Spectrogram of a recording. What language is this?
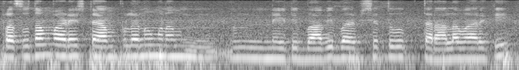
Telugu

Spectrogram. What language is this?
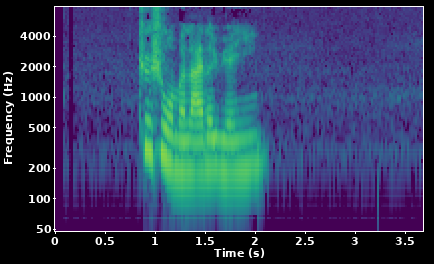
Chinese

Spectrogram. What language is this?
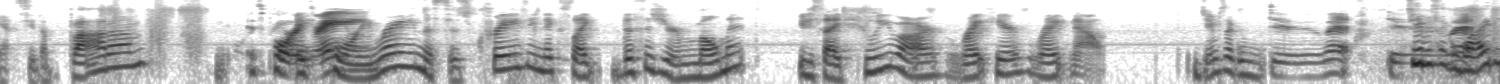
English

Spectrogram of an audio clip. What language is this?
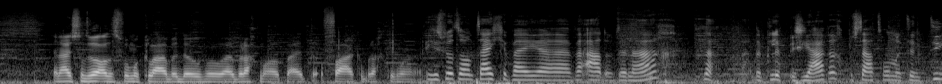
Dutch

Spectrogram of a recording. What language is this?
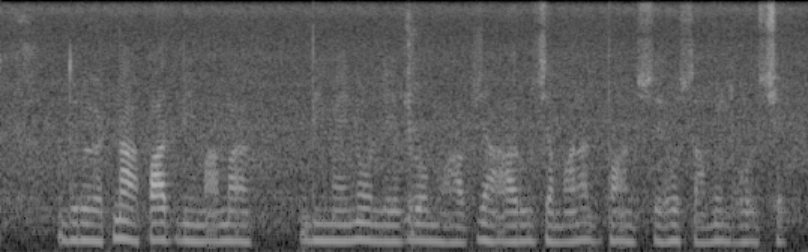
Maithili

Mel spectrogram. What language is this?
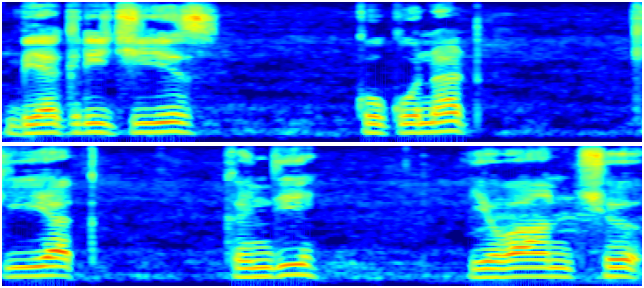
Kashmiri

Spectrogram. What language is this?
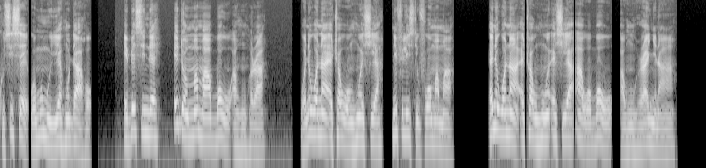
Akan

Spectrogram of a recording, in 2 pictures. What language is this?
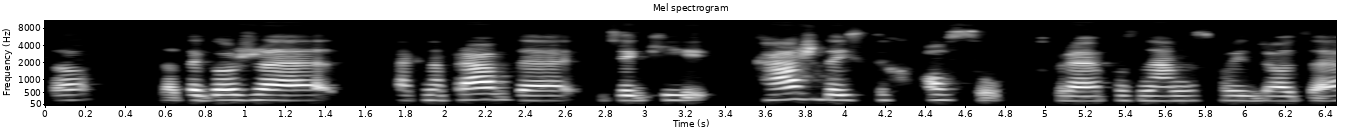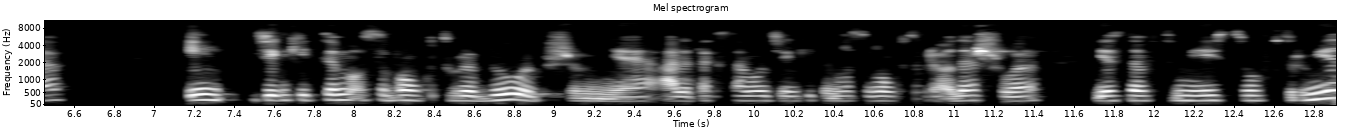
Polish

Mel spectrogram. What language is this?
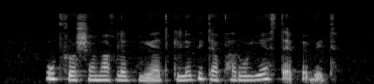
Georgian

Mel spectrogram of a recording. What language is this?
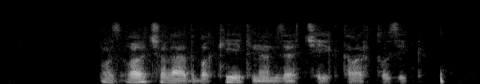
Hungarian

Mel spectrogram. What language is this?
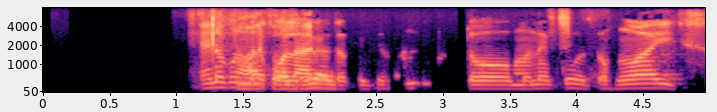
Gujarati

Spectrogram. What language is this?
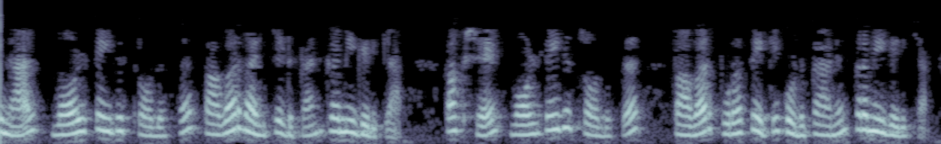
Malayalam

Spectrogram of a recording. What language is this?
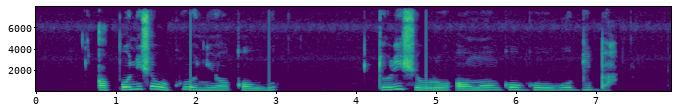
Yoruba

